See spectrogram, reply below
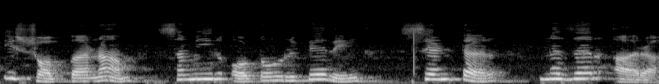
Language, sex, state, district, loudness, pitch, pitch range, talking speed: Hindi, male, Rajasthan, Bikaner, -15 LUFS, 180 Hz, 145-240 Hz, 110 wpm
